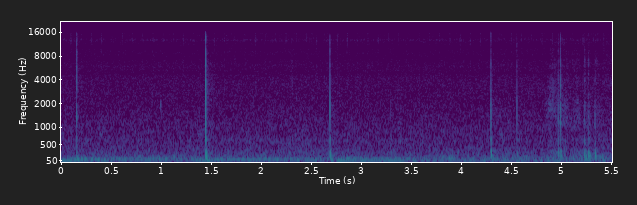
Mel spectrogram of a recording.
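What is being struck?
Paperback book.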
